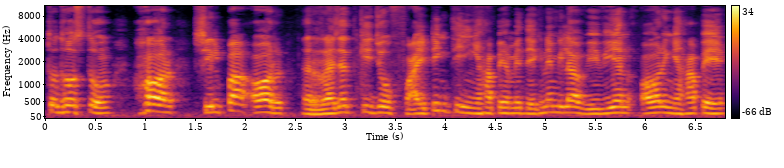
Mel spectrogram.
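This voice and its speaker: Animated high-voiced man reviewing. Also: unhurried. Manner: animated, addresses the show directly, frequent "bhai sahab". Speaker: reality show reviewer. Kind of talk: casual video review.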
